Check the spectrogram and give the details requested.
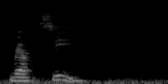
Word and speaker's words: merci: Merci. Observant, notice things. Overjoyed, very happy. Portrait, a painting of a person. Spectacular, great. Still life, a painting of things such as flowers or fruit. Merci.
